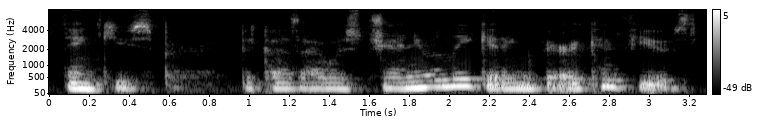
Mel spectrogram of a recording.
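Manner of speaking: calm the viewer into forgiving; soothing. Real, not acted.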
